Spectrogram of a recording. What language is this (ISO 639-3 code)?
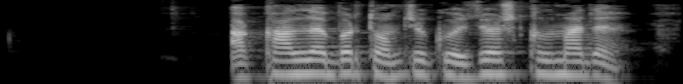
uzb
